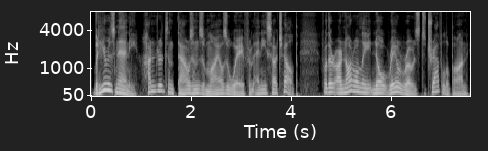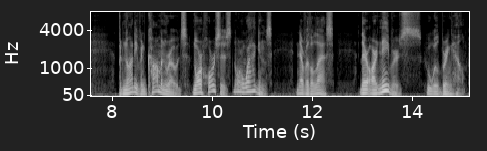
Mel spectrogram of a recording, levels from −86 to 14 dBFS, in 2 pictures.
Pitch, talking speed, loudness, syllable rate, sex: 125 Hz, 160 wpm, -19 LUFS, 5.1 syllables/s, male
